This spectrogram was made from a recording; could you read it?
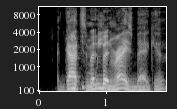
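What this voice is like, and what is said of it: Unconvincing put-on Cajun accent. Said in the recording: “what you sound like right now is someone that's never been here that's trying to do a Cajun accent in a movie”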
